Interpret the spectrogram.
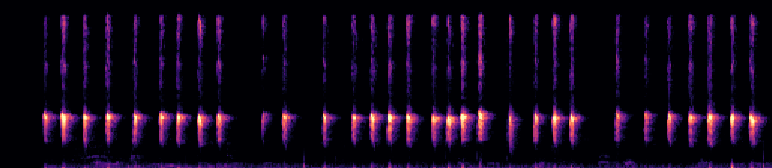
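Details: Kemande bird singing vigorously: a long series of very high, thin, sharp chirps, about four per second, with brief pauses near three and six seconds; faint low background murmur.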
